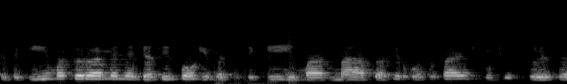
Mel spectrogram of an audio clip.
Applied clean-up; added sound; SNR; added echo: neural separator model SepFormer DNS4.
